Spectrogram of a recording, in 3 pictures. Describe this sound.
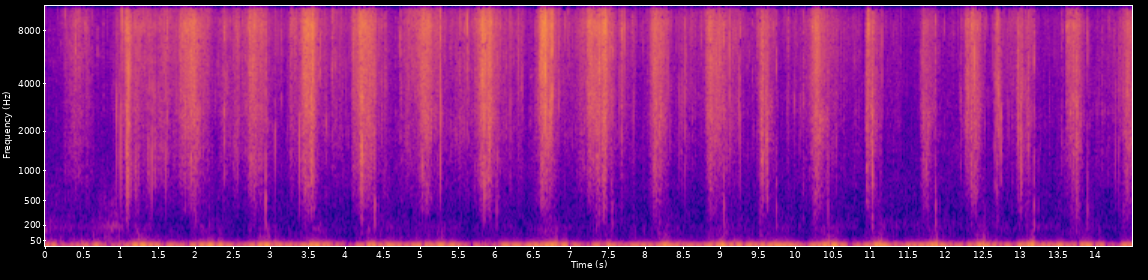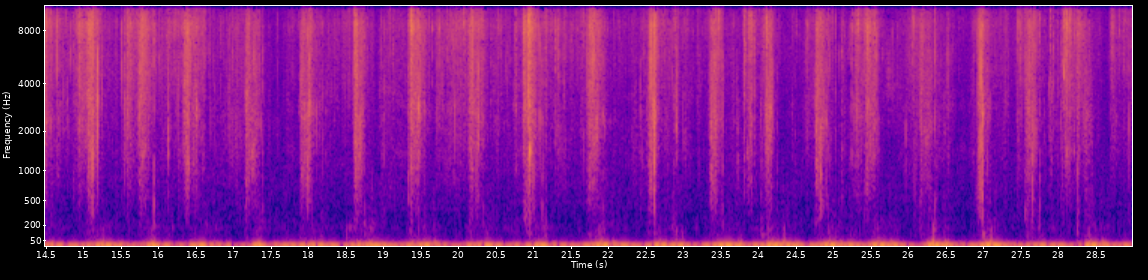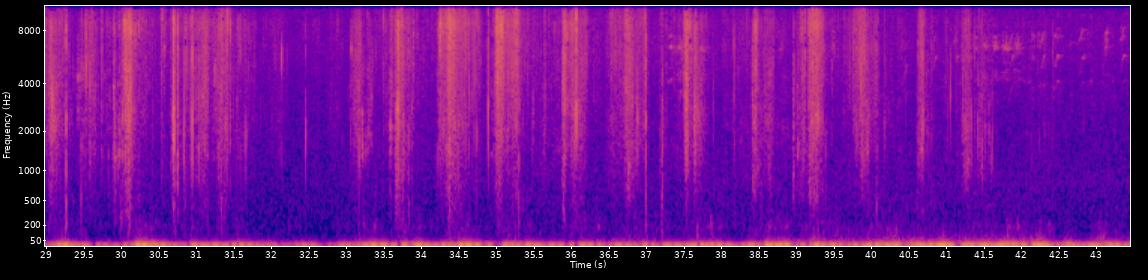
footsteps grass forest
Walking around on a forest floor with footsteps
forest, slippers, footsteps, ground, foley, Sweden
